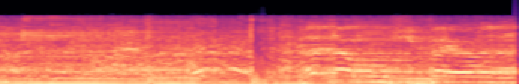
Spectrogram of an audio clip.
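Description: Live country band performance: a man singing over acoustic guitar, bass and drums, recorded on a small camera with the sound a bit distorted.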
